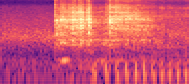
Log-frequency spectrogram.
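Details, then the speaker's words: Mash Fifty moped after derestriction (green wire unplugged and taped), started with the clutch pulled: a short starter whirr, then it catches first time into a quick, even putter. Normal start. "Il y en a beaucoup qui aiment entendre le bruit. Juste pour vous, on va la démarrer."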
